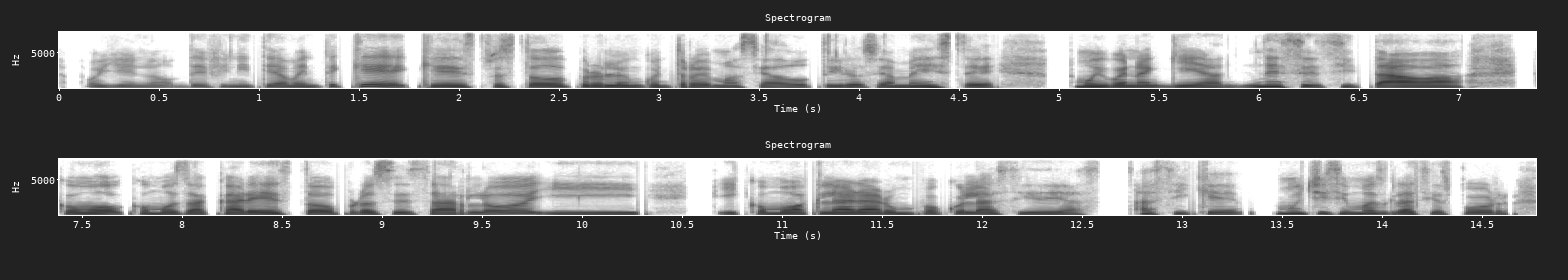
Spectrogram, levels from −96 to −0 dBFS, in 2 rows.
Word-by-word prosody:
Oye, 220 -1 -8
no, 210 -1 -11
definitivamente 220 0 -5
que 230 -3 +1
que 215 -1 +2
esto 210 0 -4
es 200 - -5
todo, 215 +1 +2
pero 220 -2 +1
lo 210 -1 +4
encuentro 195 -1 -1
demasiado 190 -2 -3
útil. 180 0 -3
O 185 - +1
sea, 185 0 -2
me 185 0 +2
diste 190 +1 +1 0.4
muy 220 -1 +4
buena 210 0 +3
guía. 205 -3 +1
Necesitaba 200 -1 +3 0.4
cómo 215 -1 +3
cómo 210 -1 0
sacar 200 -1 +1
esto, 205 0 +2
procesarlo 200 +2 0
y 200 -3 0 0.4
y 205 - -5
cómo 205 +1 +1
aclarar 205 0 +4
un 205 -1 0
poco 215 +1 -3
las 215 +1 0
ideas. 185 -4 -2 0.2
Así 215 -1 -4
que 205 0 -2 0.2
muchísimas 225 0 0
gracias 195 -2 -1
por 210 0 -2
205 Hz, 160 wpm, -25 LUFS, 195-215 Hz, 0.4 s, lo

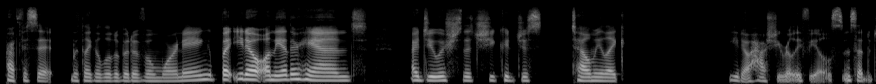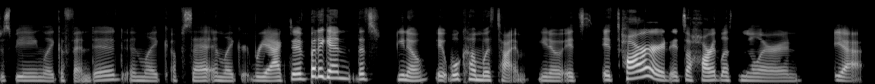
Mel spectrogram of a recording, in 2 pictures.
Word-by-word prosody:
Preface 175 -2 -5
it 155 -3 -8 0.2
with, 170 -2 -11
like, 170 -1 -7
a 165 - -8
little 160 0 -8
bit 165 -1 -7
of 160 +1 -8
a 160 - -7
warning, 180 +8 -5
but, 220 -1 +2
you 255 - -4
know, 225 -2 +5
on 210 0 -1
the 205 +1 0
other 240 +2 0
hand, 185 -4 -2 0.4
I 190 - -2
do 185 -1 -2
wish 185 0 -4
that 175 -1 -9
she 185 - -8
could 185 -1 -9
just 175 -1 -6 0.3
tell 170 -3 -2
me, 170 0 -4
like 160 -1 -6 1.0
you - - -9
know, - - -7
how - - -7
she - - -12
really - - -7
feels - - -10
instead - - -6
of - - -18
just 175 +1 -4
being, 180 -1 -4
like, 160 0 -8
offended 200 +6 -5
and, 180 -1 -6
like, 165 -2 -7
upset 175 -1 -3
and, 185 -1 -4
like, 165 -1 -5
r - - -12
reactive, 180 +7 +3
but, 375 - +9
again, 295 -6 +7
that's 245 -1 -1 0.2
you 220 - +2
know, 185 +2 0
it - - -1
will 225 +2 +3
come 230 -3 +2
with 195 -2 +1
time, - - -2
you 180 - -5
know, 170 -1 -2
it's 180 0 -6
it's 205 -1 -1
hard, 275 - +10
it's 190 +3 -2
a - - +3
hard 190 +1 +5
lesson 195 0 -4
to 175 - -4
learn, 160 0 -5 0.3
yeah. - - +1
185 Hz, 235 wpm, -23 LUFS, 170-210 Hz, 1.0 s, hard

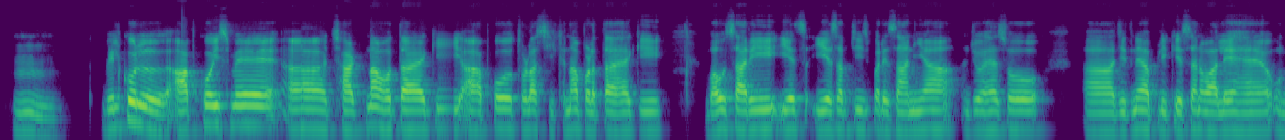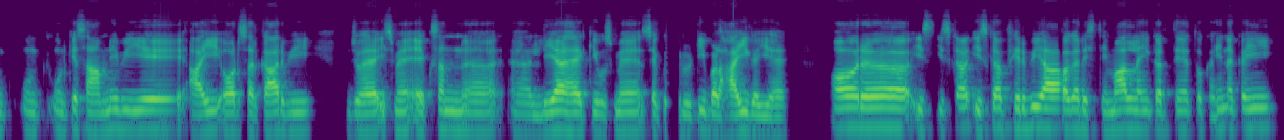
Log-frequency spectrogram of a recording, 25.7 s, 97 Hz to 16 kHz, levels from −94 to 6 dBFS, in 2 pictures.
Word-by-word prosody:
हुँ। 120 -5 -10 0.5
बिल्कुल, 155 -3 +4
आपको 145 +5 +4
इसमें 175 0 +1 0.3
अ, 150 -1 0
छाँटना 145 +3 +2
होता 150 0 +3
है 145 - +4
कि 150 +1 -9
आपको 150 +2 +1
थोड़ा 145 0 +2
सीखना 145 +1 -4
पड़ता 140 -1 +1
है 135 0 0
कि 140 0 -6 0.5
बहुत 150 +3 +2
सारी 145 -1 +4 0.3
ये 150 0 +4
स 150 - -10
ये 145 0 +2
सब 145 0 -3
चीज़ 145 -1 -7
परेशानियाँ 140 +1 -2
जो 145 +1 -4
है 145 +1 0
सो, 145 0 -2 0.4
आ 135 0 0
जितने 145 +2 -1
एप्लीकेशन 140 +1 -2
वाले 140 0 +2
हैं 135 0 -2
उन 135 -3 -7 0.2
उन 135 -1 -10 0.2
उनके 135 -3 -5
सामने 135 +2 -2
भी 145 -1 -7
ये 145 0 0
आई 135 +3 0
और 135 0 +1
सरकार 135 0 +1
भी 135 +1 -8 0.4
जो 130 - -4
है 130 +1 +4
इसमें 140 0 -4
एक्शन 145 -1 -3
अ - - -5 0.4
अ, 130 -1 -9
लिया 135 +4 +4
है 135 0 +3
कि 135 - -5
उसमें 135 +2 -4
सिक्योरिटी 145 - -8
बढ़ाई 125 +3 +2
गई 125 -2 -3
है। 115 0 -5 0.5
और 165 +1 +6 0.5
इस 150 +1 -7
इसका 165 +3 -2
इसका 150 +3 -1
फ़िर 155 -1 -1
भी 165 0 +1
आप 155 - +4
अगर 150 0 +1
इस्तेमाल 145 +1 -1
नहीं 145 0 -4
करते 140 +1 -5
हैं, 145 0 -5
तो - - -10
कहीं 150 - -9
न 155 - -3
कहीं 160 +1 -3
145 Hz, 165 wpm, -22 LUFS, 135-150 Hz, 0.5 s, और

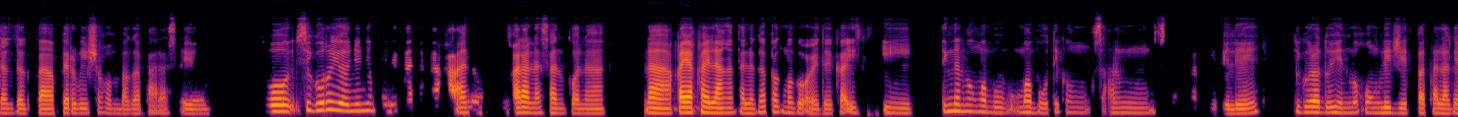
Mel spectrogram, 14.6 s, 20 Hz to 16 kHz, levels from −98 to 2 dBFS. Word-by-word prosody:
dagdag 145 -2 -3
pa 140 0 +3
perwisyo 150 +2 -2
kumbaga 140 -1 -6
para - - -7
sa'yo. 135 -2 -6 0.6
Oo, 200 -1 +8
siguro 235 +2 +4
yun, 225 -3 +6
yun 220 +1 0
yung 220 - -10
pinaka-nakakaano, 190 -5 -2 0.4
karanasan 155 -2 +3
ko - - -2
na 140 0 -3 0.4
na 150 -2 +6
kaya 165 0 +10
kailangan 155 -3 +5
talaga 150 +2 -2
'pag 185 - -2
mag-order 140 -4 -2
ka - - 0
i - - -2 0.3
i 155 -2 -4 0.3
tignan 210 0 +3
mong 195 -1 -4
mabu 165 -1 -6 0.2
mabuti 160 -3 -2
kung 165 -2 -13
saan 155 0 -7
saan 330 - -13
ka 160 - -19 0.2
bibili. 140 +4 -2 0.4
Siguraduhin 170 -3 +1
mo 165 - -2
kung 160 -1 -5
legit 150 -2 0
ba - - +2
talaga 140 0 -1
160 Hz, 160 wpm, -25 LUFS, 145-175 Hz, 0.6 s, kaya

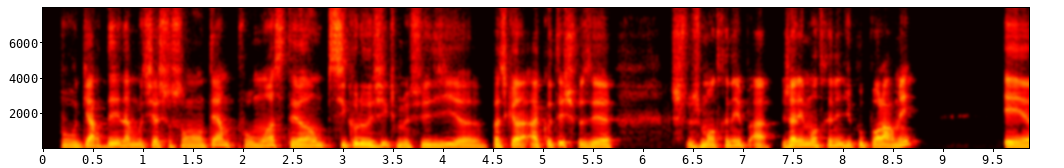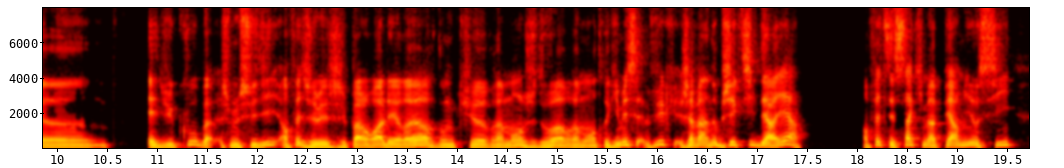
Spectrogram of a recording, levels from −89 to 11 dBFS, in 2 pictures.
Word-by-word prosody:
pour 125 -3 -3
garder 140 +3 +1
la 135 -2 0
motivation 135 0 -3
sur 130 +2 -5
le 130 - -3
long 130 0 -1
terme, 165 +2 -2
pour 130 -4 -6
moi, 145 +5 0
c'était 150 -5 -3
vraiment 135 +4 +2
psychologique. 150 0 +1
Je - - -1
me 125 -1 -1
suis 125 +1 -3
dit 140 +3 0
heu - - -2
parce 130 -1 0
qu'à 130 -1 +2
côté 145 +5 0
je 170 - -3
faisais, 125 -1 -1
heu, 115 - -10 0.6
ch 135 -3 -5
je 130 - -1
m'entraînais 135 +3 0
p 150 - -8
ah, 120 0 -2
j'allais 140 +5 +4
m'entraîner, 150 0 0
du 140 -3 -1
coup, 150 +2 -2
pour 130 -4 0
l'armée. 145 - +1 0.8
Et, 130 -2 +4
hem, 115 - 0 0.4
et 135 -1 +3
du 130 0 -2
coup, 205 +9 -4
bah, 140 -7 -1
je 135 +1 -4
me 130 - +2
suis 135 +2 0
dit: 185 +6 -1
«En 135 - 0
fait, 160 +5 -1
je 125 -2 +2
j'ai 115 +1 -3
pas 130 +2 +3
le 135 - +2
droit 135 0 +4
à - - +2
l'erreur 135 +5 +3
donc, 120 -1 -3
heu, 115 -1 +3
vraiment 130 +7 0
"je 120 -3 -2
dois 135 +5 +2
vraiment", 135 +2 0
entre 140 -2 -1
guillemets», 155 +8 +2
c'est 185 -6 -3
vu 195 +11 -1
que 205 - -12
j'avais 155 +2 +3
un 150 +2 +1
objectif 185 +4 0
derrière, 160 - +3 0.6
en 125 - -4
fait, 185 +7 -2
c'est 145 - +2
ça 190 +8 +2
qui 190 -4 -7
m'a 140 -1 +3
permis 160 +3 +1
aussi 175 +6 -2
135 Hz, 235 wpm, -23 LUFS, 125-155 Hz, 0.8 s, j'allais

